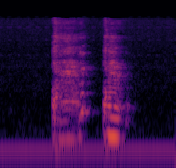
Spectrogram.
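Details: Two short, low, throaty coughs in a quiet room with a steady hum, part of a coughing fit combined with allergies; cough.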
